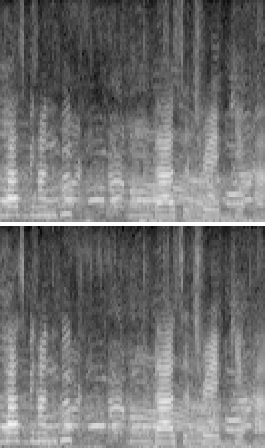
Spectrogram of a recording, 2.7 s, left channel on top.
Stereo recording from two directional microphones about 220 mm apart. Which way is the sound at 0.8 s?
20° left (ahead or behind).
